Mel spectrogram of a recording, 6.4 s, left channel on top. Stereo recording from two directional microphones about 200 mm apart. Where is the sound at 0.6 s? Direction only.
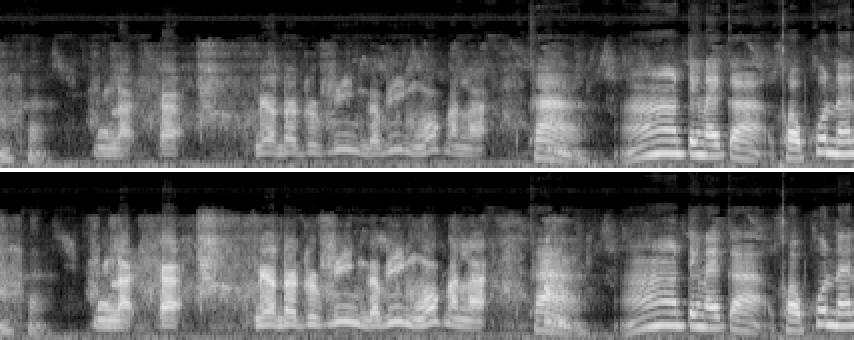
30° right (ahead or behind).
